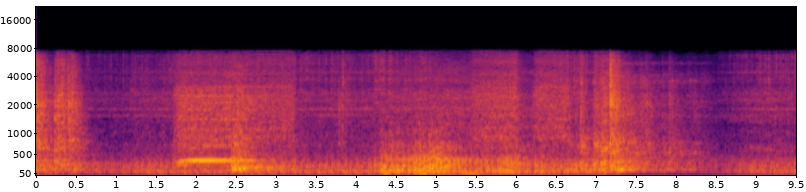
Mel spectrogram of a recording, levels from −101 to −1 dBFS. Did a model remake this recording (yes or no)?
no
